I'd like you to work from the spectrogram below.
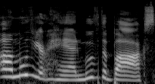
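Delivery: mock annoyed, exasperated, irritated tone. Speaker imitates the tone a man uses with her: imitating his annoyed tone. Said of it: "The tone he uses".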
